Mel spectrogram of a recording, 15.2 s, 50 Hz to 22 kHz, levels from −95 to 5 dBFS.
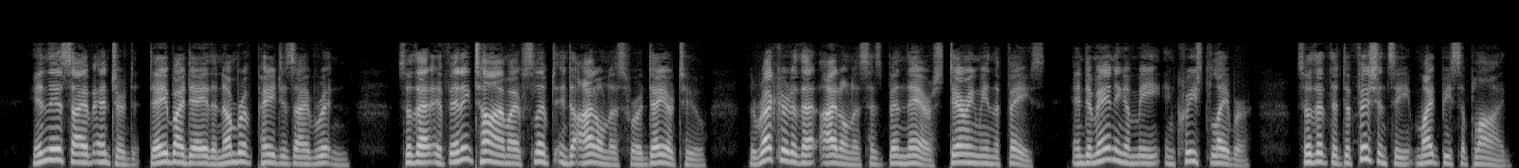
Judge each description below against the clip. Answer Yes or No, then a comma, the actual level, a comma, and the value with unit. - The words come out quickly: Yes, fast, 225 wpm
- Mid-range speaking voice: Yes, medium, 175 Hz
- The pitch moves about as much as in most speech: Yes, average, 3.6 semitones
